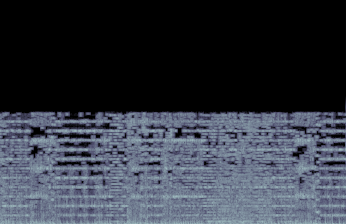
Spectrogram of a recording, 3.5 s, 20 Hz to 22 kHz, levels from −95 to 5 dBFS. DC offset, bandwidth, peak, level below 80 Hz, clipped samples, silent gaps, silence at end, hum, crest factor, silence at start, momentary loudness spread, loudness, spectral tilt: 2%; 11.5 kHz; -12 dBFS; -34 dBFS; under 0.1%; none; 0 s; none; 12 dB; 0 s; 1 LU; -23 LUFS; -1.5 dB/octave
